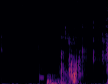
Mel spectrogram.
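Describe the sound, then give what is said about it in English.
A brief mouth sound of someone taking a sip of wine from a glass: a short, wet slurp with a soft swallow, quiet and heard on its own. “Another sip of wine.”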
